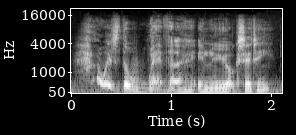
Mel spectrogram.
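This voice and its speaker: An actor playing a chatty caretaker who talks to himself, with muttered and whispered asides. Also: male voice, medium pitch, huge pitch swings, normal speed, a little mellow, breathy edge, exaggerated voice. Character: chatty male caretaker archiving logs.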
